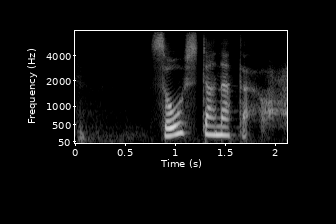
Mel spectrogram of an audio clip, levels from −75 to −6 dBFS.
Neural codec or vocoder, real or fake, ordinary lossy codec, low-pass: codec, 16 kHz, 0.3 kbps, FocalCodec; fake; none; none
